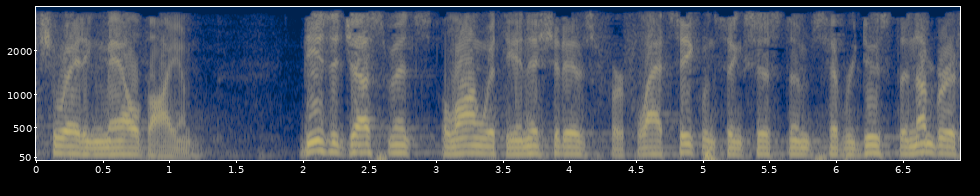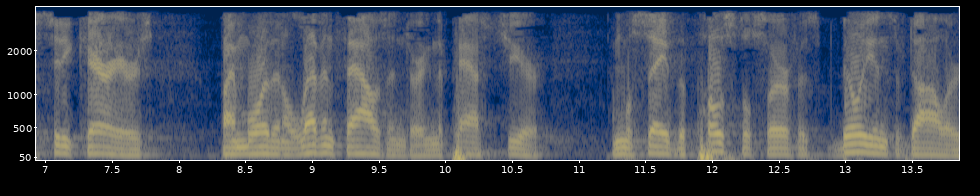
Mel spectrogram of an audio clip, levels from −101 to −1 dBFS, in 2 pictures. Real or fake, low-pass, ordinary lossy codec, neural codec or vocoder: real; 3.6 kHz; MP3, 24 kbps; none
